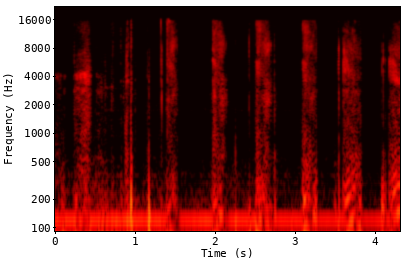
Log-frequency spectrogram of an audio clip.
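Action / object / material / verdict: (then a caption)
scrape / wide-tooth plastic comb / plastic / none. Long nails flick and scrape the teeth of a black wide-tooth plastic comb held close to the mic. Quick, bright, rasping strokes and sharp little clicks come in an uneven rhythm over a steady low hum.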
